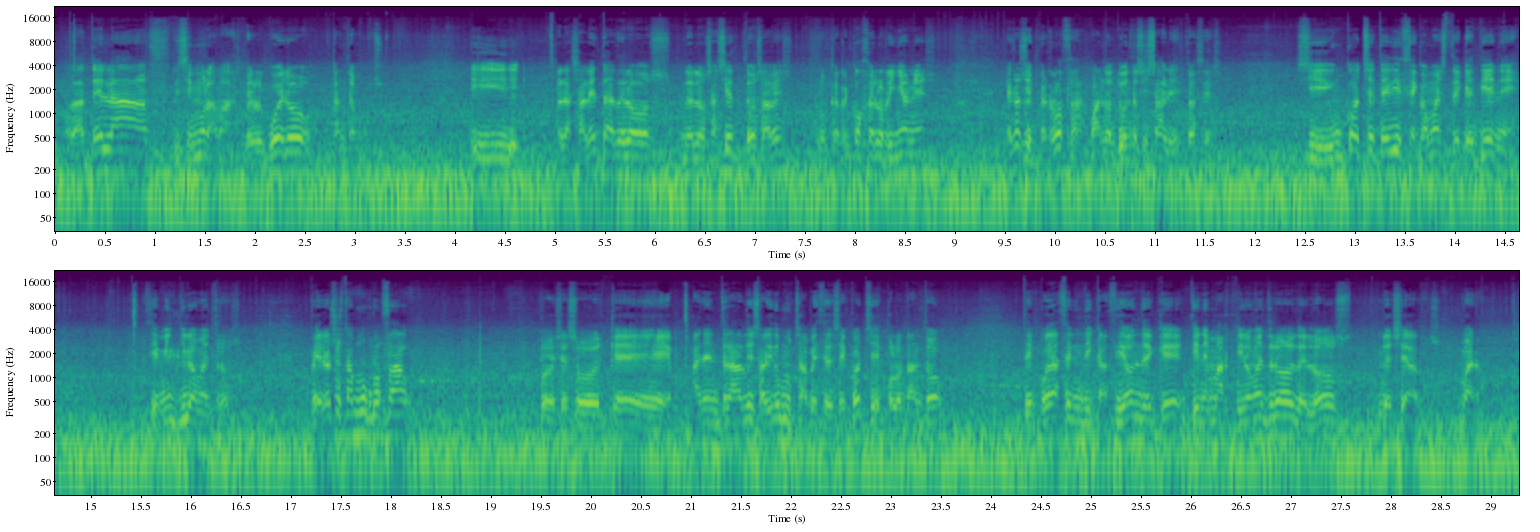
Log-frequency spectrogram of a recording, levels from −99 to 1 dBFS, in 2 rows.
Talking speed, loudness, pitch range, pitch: 160 wpm, -22 LUFS, 90-145 Hz, 115 Hz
